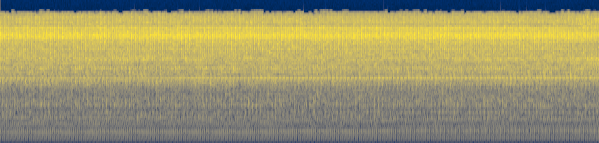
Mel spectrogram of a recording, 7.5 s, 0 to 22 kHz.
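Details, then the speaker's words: Stuart 10H steam engine running in after valve timing reset (near perfect, slightly retarded), run at high then low rpm: quick, slightly uneven steam beats about three a second under a loud hiss; still bedding in but getting better. "After running the engine at a high RPM, followed by a low RPM, I can hear that it's getting better."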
